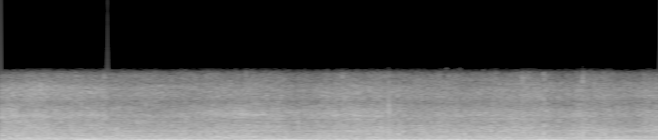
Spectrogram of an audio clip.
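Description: Freight train passing close by: a steady, low diesel engine drone from the locomotives over the continuous rumble of container flatcars rolling along the track.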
